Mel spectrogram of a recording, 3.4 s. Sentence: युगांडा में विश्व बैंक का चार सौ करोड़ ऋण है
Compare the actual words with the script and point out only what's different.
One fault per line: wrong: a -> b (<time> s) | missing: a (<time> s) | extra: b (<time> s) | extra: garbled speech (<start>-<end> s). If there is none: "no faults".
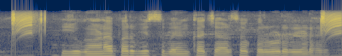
wrong: में -> पर (1.1 s)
